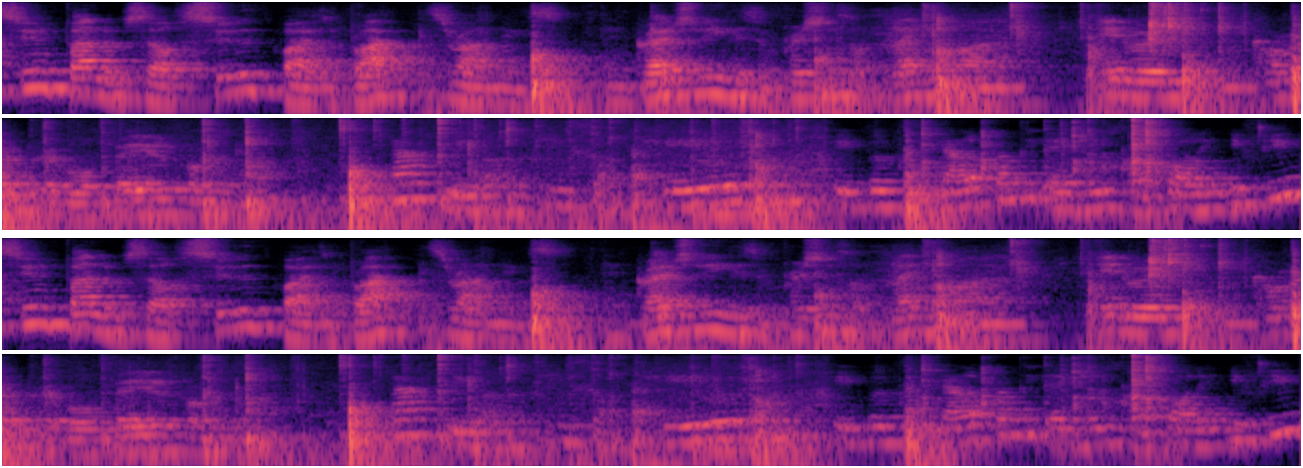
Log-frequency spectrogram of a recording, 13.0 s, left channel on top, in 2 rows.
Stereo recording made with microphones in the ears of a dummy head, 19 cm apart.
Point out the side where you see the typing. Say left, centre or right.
centre.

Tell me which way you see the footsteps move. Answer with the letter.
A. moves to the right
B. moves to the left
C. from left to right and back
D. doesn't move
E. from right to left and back
C.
